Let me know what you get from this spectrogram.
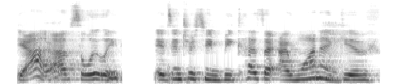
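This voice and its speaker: A woman speaks at a fairly quick pace with a fairly high pitch. Hers is a normal speaking voice. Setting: video call.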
